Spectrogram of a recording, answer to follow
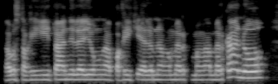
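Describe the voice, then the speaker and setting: High-pitched guy chatting politics, storytelling, keeps tagging his sentences with questions. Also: fast talker, clear, resonant tone. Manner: storytelling with frequent "no?" tag questions; animated, voice rises when quoting chants. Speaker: political commentator guest. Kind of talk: casual political talk.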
